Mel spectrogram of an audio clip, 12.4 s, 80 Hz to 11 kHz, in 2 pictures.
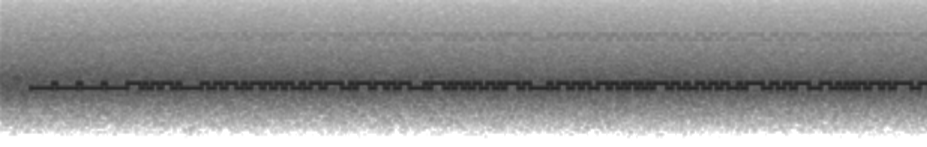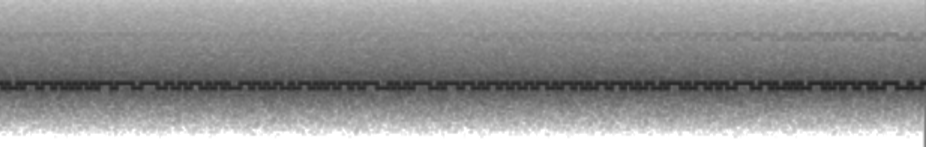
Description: RTTY (45.45 baud, 170 Hz shift), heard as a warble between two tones, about 1550 Hz centre, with radio static and a narrow filter. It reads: IN LATE MEDIEVAL DEPICTIONS THE SETTING WAS OFTEN IN A WEALTHY …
